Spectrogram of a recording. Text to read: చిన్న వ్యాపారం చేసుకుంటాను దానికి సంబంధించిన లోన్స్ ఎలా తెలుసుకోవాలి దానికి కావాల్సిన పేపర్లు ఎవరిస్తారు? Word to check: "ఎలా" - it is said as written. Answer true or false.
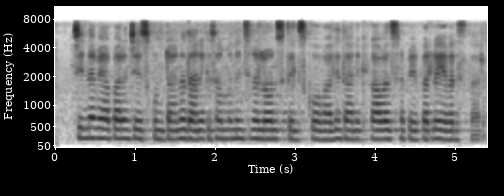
false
